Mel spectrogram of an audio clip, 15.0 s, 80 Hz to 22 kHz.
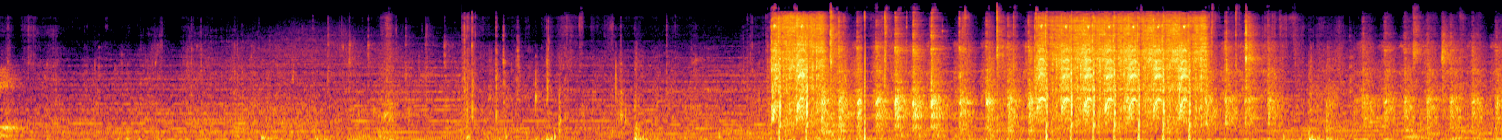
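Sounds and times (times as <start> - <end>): airsoft gun firing full auto: 7.7 - 12.6.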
